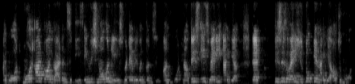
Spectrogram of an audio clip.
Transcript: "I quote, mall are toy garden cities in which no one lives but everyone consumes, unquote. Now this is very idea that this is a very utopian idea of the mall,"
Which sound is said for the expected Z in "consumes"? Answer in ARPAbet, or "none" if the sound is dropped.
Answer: none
